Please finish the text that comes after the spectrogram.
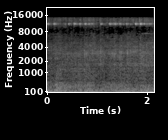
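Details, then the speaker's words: Fiat X1/9 after clutch hydraulics adjustment, cold start, idling in neutral then shifted into first: steady low idle with a soft clunk into gear, no grinding or crunching. Clean gear engagement, clutch releasing fully. "There we go. Bit of a cold starter. Put it in first gear, no grind."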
